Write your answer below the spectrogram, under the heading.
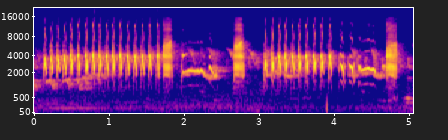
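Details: Kapas tembak cage bird singing a full beset and tembak style master song for training: rapid rattling series of sharp high notes, bursts of harsh noise, then slurred whistles, the rattle repeated again.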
